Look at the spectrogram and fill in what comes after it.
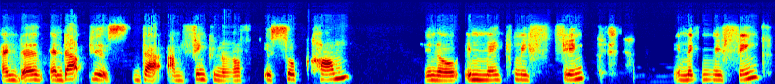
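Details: Woman with intracranial hypertension and sight loss who reports stuttering and difficulty saying known words because of her condition. Finding: stuttering.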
